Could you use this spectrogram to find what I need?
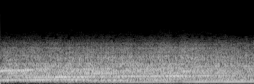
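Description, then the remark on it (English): A large saloon car's engine hums steadily at a constant, fairly loud level, with a smooth droning tone as it cruises along an open road, stirring up dust, without pause or other sounds. “A short way away, a large saloon car was stirring the dust from the open road.”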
